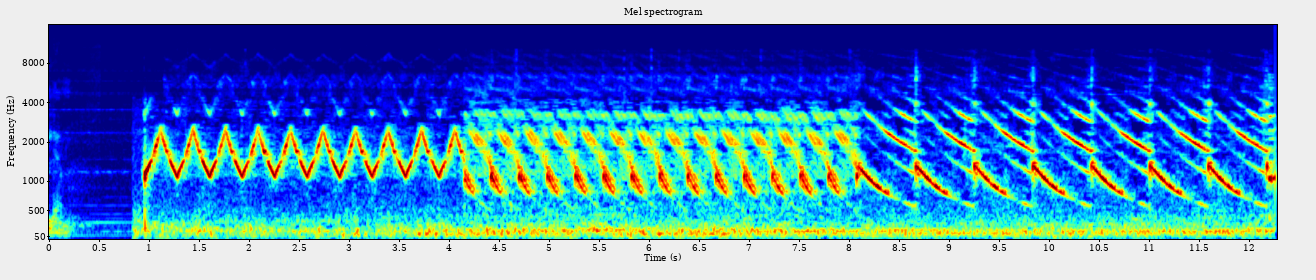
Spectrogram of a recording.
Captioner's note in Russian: чувак имитирует звук автомобильной сигнализации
